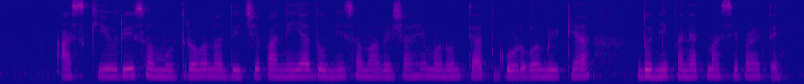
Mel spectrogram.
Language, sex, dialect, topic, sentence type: Marathi, female, Varhadi, agriculture, statement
